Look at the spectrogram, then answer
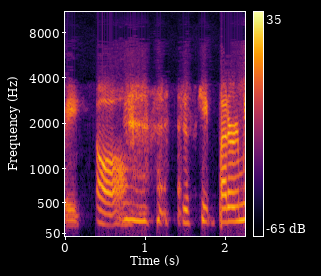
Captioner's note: laughs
